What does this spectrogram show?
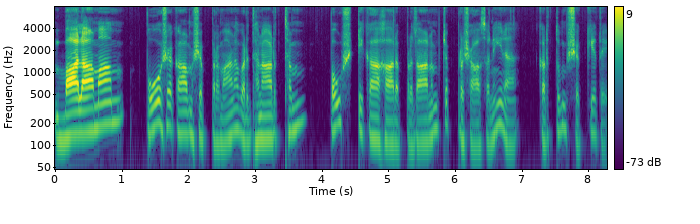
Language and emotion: Sanskrit, neutral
